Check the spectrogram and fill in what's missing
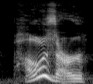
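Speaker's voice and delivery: loud, high, indignant repeat; mock-outraged shout; incredulous outburst.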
